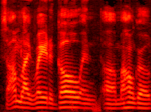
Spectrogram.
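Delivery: normal talking voice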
